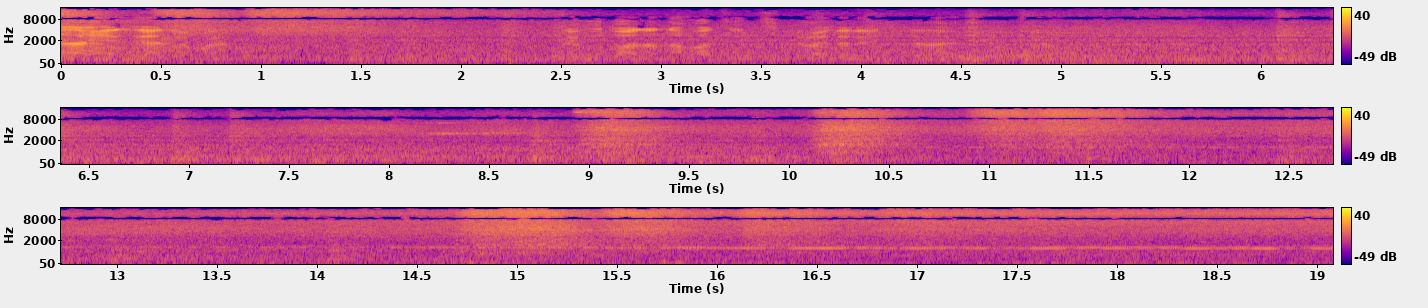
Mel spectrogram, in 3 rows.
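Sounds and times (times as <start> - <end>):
train wheels rumbling on rail: 0.0 - 19.0
wheels and brakes squealing: 8.0 - 9.5, 14.2 - 19.0.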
